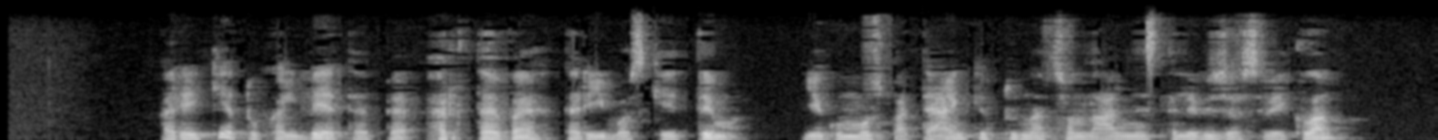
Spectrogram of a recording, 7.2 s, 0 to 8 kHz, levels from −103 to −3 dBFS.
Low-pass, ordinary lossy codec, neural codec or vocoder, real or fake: 7.2 kHz; AAC, 32 kbps; none; real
